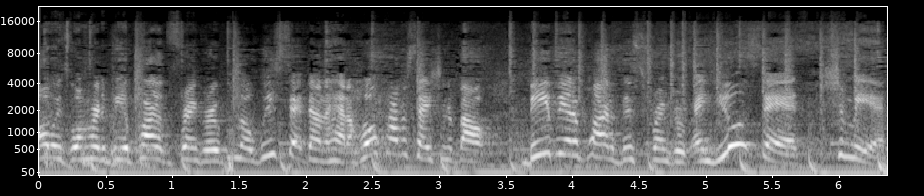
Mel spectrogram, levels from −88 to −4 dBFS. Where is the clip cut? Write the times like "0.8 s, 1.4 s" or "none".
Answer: 1.5 s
